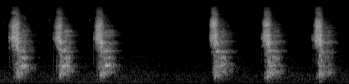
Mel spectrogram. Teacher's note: is voiceless which means we do not use our voice box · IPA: tʃ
